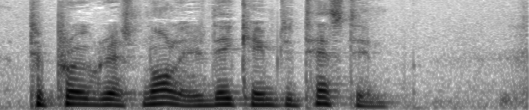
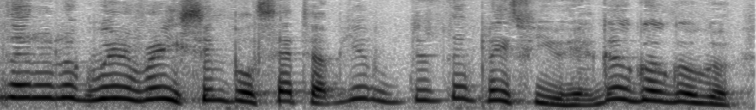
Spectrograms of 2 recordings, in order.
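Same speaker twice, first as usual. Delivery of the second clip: dismissive master; 8 semitones higher than usual. Acted. Murshid sends Ghazali away.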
